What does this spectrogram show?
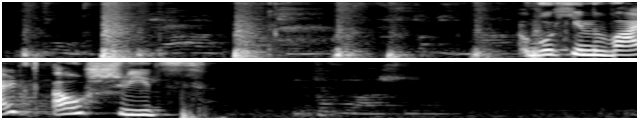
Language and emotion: Russian, positive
